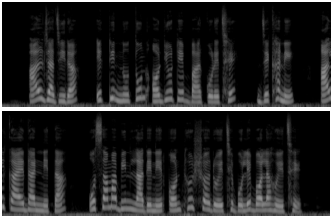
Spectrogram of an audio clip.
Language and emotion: Bengali, neutral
